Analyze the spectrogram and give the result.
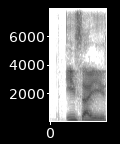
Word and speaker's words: Isai: I mean, it's definitely like, unless you speak Spanish or like know, I guess, like Spanish pronunciations, like Isai is definitely not what you would see. Like, I feel like that's a lot of like sound for just like four letters almost, you know, like nobody is gonna expect that. – It's like four syllables for four letter.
